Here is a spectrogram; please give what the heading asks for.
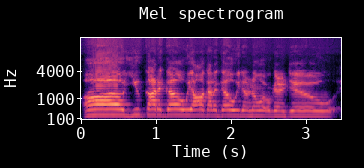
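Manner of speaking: high, loud panicky voice; mock alarm, everyone has to go; panicked bosses. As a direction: bosses in a panic telling staff to leave. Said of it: "And they're like".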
